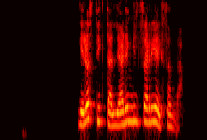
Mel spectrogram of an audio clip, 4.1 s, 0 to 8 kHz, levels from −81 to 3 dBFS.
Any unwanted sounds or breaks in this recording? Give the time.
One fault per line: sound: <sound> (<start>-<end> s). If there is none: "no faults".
no faults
